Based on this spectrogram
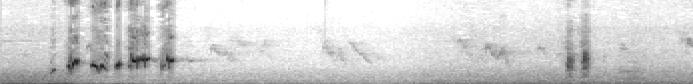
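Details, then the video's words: Bulbul delivering a brisk Baghdadi-style phrase: six rapid, bubbling whistled notes in under a second, then near silence, and a brief pair of softer notes close to the end. "تغريد بلبل طور بغدادي"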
